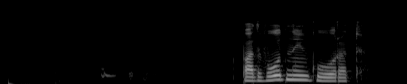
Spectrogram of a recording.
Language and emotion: Russian, neutral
